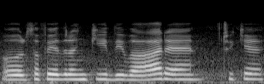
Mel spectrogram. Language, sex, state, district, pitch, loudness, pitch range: Hindi, female, Haryana, Rohtak, 230 Hz, -14 LUFS, 225-245 Hz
